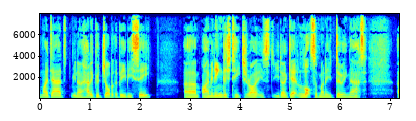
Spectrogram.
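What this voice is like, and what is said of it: Clear British received pronunciation. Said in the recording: “I do speak received pronunciation. I do speak quite clearly. I don't have a strong regional accent”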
